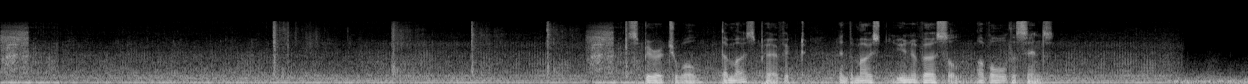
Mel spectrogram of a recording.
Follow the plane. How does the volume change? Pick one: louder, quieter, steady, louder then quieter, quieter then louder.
steady.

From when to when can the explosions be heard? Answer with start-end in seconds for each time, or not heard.
2.7-6.3.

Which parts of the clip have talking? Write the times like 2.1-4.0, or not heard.
6.2-10.6.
